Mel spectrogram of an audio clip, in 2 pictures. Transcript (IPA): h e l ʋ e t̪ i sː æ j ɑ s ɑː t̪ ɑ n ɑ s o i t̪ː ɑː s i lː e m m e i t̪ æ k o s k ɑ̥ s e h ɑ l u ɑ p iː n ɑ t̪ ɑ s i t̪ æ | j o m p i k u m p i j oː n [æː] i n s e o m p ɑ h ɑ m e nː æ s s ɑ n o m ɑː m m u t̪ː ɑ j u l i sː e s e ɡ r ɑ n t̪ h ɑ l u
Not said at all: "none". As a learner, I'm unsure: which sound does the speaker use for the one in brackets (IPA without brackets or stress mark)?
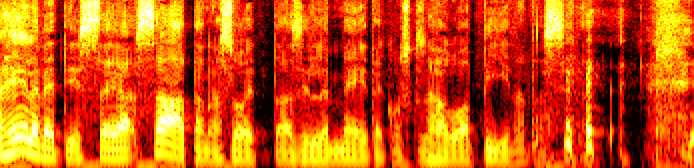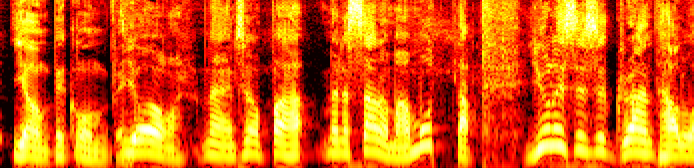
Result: æ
